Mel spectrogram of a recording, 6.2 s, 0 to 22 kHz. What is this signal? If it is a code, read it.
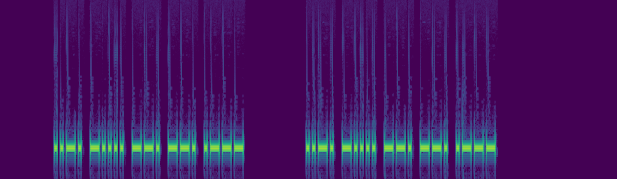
Morse code, heard as a keyed tone, about 40 wpm, 700 Hz. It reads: F6GGJ F6GGJ
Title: DXCC-100 Call Signs - 5 Characters - Repeated 2x - 40wpm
